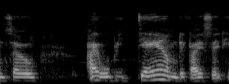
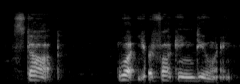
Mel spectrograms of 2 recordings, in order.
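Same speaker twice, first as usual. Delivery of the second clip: put-on scream, louder; 4 dB louder than usual. Retelling words screamed at a loud neighbor: retelling own screaming. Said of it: "heard me scream at this person".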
